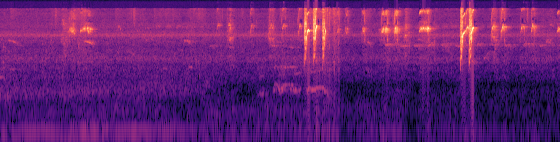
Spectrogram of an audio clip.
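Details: Flowerpecker in active song: scattered very high, thin ticks building to bursts of sharp paired chips, with a brief low tone and a low hum early on.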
